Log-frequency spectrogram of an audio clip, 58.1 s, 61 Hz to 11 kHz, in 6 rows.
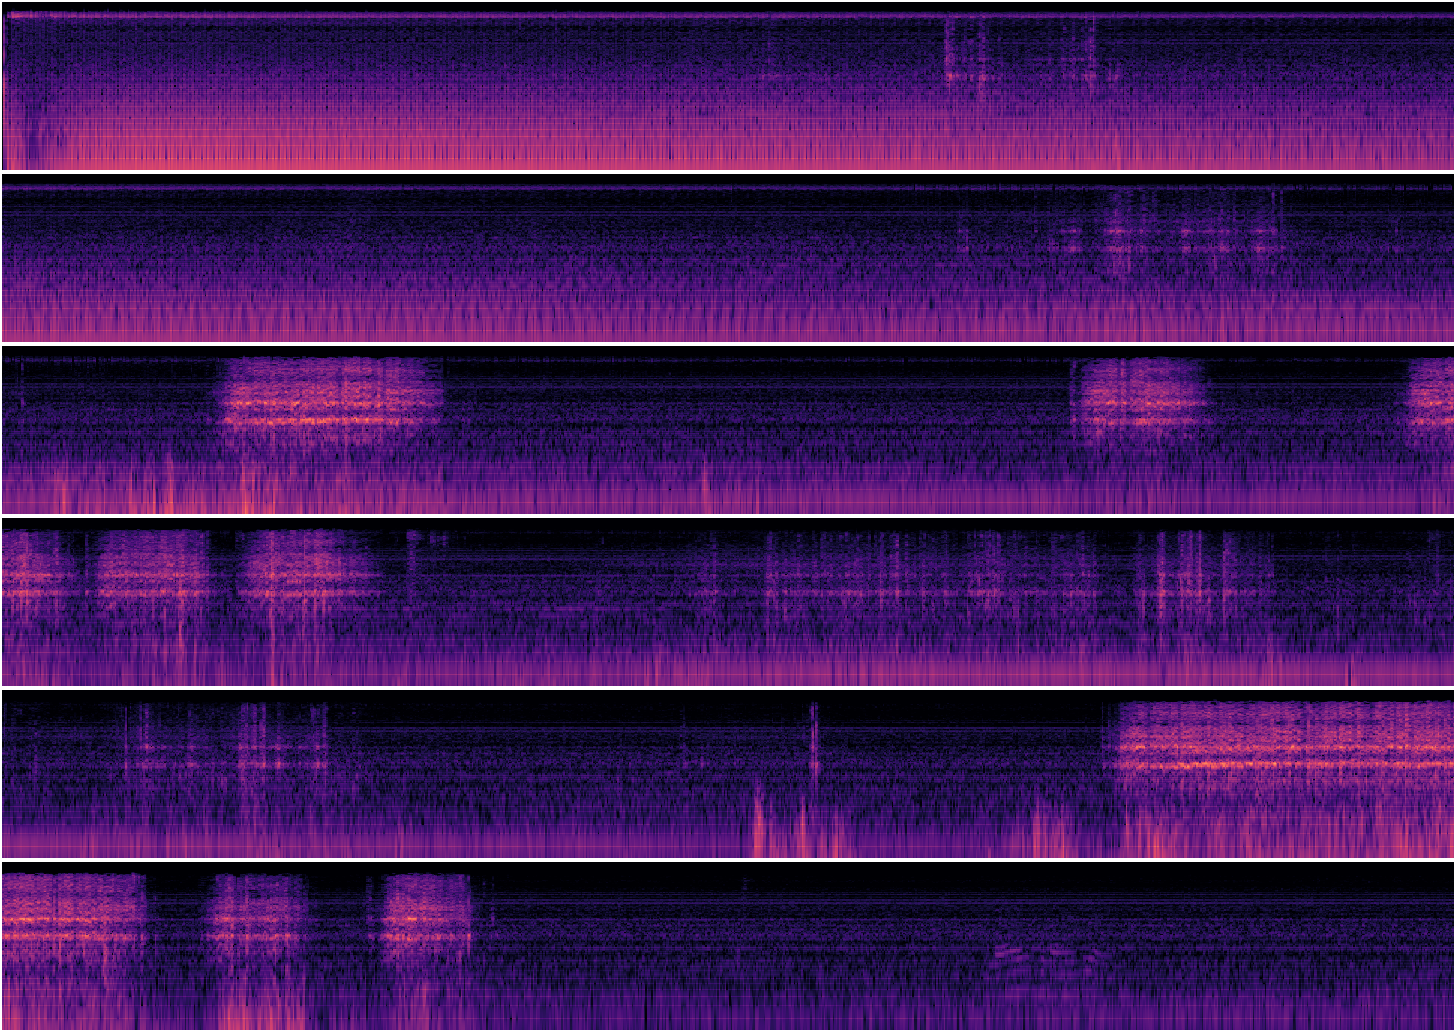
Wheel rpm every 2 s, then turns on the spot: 0, 0, 0, 0, 0, 0, 0, 0, 10, 0, 70, 10, 0, 30, 40, 40, 10, 20, 10, 10, 10, 0, 10, 120, 80, 10, 0, 0, 0.
16-18 34-38 40-42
